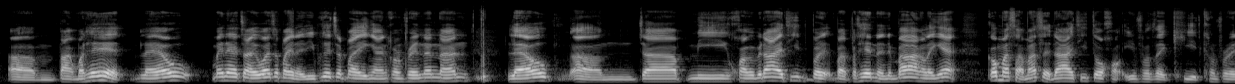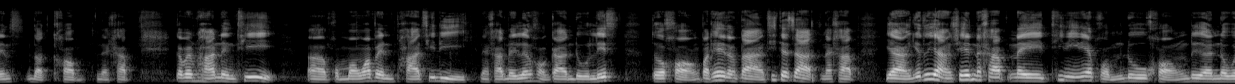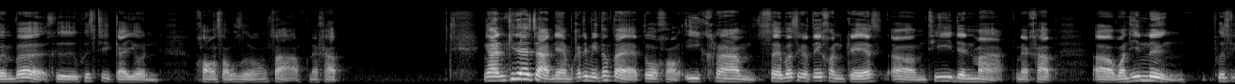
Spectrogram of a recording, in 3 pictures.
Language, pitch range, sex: Thai, 130-165 Hz, male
